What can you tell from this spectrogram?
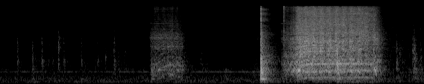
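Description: Cordless screw gun unscrewing a screw from a TV's chassis: a short blip of the motor, then a run of about a second.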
